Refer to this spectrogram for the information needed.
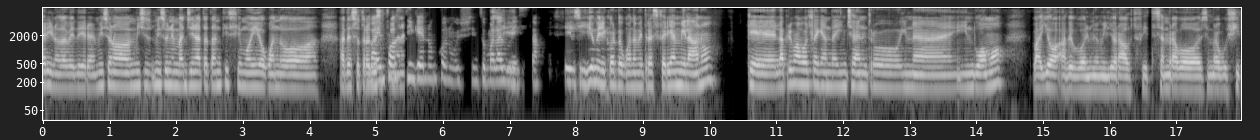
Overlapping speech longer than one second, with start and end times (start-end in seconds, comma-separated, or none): none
